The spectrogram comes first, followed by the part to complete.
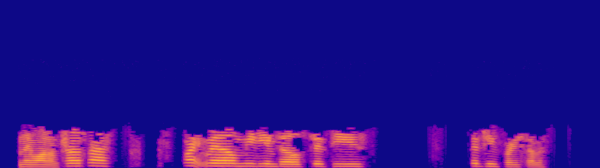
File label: Scottsdale Police, Simulcast; Simulcast H- Scottsdale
